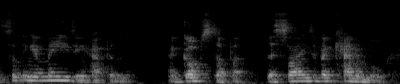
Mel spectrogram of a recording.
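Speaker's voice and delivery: ordinary delivery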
